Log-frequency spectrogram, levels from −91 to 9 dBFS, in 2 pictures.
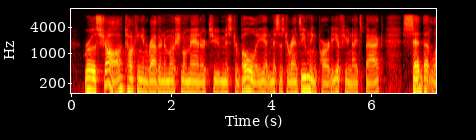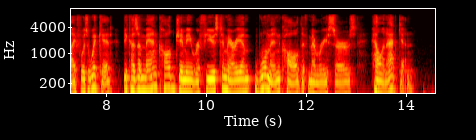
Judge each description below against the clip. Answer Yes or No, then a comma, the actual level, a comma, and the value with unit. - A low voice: Yes, low, 115 Hz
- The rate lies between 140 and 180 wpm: Yes, average, 170 wpm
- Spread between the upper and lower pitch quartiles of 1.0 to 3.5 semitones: Yes, average, 3.1 semitones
